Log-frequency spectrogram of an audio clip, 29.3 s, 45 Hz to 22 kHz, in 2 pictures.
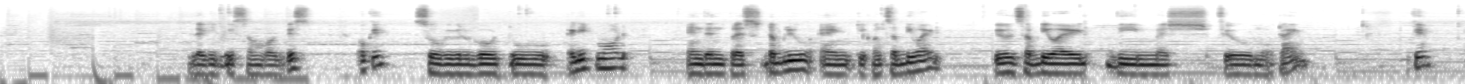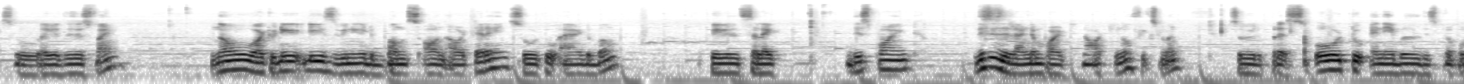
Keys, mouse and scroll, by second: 0.7 s, 2.1 click, 5.3-6.2 drag, 7.6 w, 9.7-11.8 typing, 13.0 w, 15.7 click, 16.8 Tab, 19.9 Tab, 22.7 click.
